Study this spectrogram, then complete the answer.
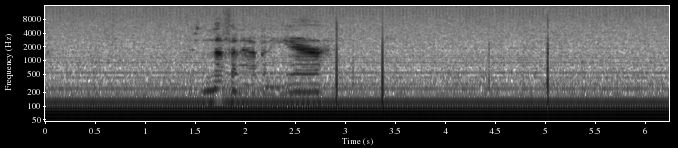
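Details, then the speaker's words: Mains hum on an 85-year-old National HRO receiver, second power-up after a stuck-open B+ switch: loud steady low hum, faint clicks and whistles, no stations heard; owner thinks it comes from the never-serviced power supply. "the hum is coming in pretty strong this thing can't hum on its own as far as I know there's no humm ability in here it's got to be coming from the power supply"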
